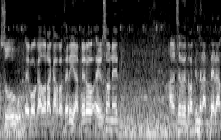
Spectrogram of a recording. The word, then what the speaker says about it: Sonett: consiguió buenos resultados con el sonet o sonet como se debe pronunciar en competición eso Unido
